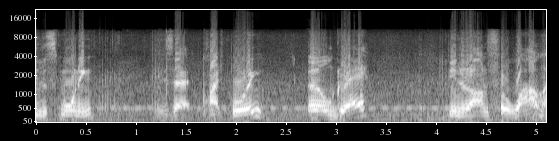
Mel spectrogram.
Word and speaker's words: Earl Grey: with the pronunciation of Earl Grey, so it was known to us for many years and still quite often called by us, instead of Earl Grey, it's called Early Grey.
